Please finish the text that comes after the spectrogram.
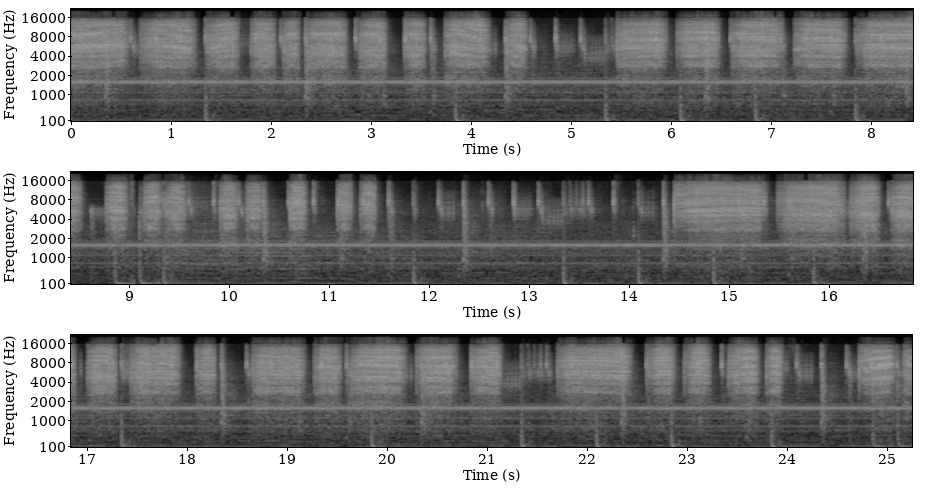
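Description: An aerosol can sprays paint onto Tyranid miniatures of the Leviathan hive fleet, including a Screamer-Killer, giving a steady close hiss broken by short bursts and clicks of the nozzle, with no talking.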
